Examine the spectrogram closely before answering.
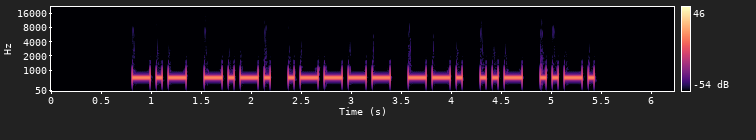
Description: Morse code, heard as a keyed tone, about 20 wpm, 650 Hz. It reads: KC1GUF
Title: SOTA QSO Practice 20wpm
